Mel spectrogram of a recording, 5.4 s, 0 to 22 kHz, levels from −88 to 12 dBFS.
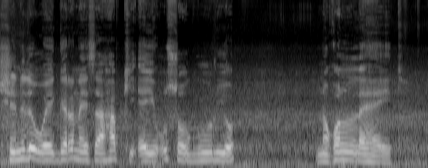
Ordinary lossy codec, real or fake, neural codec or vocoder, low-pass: none; fake; vocoder, 44.1 kHz, 128 mel bands every 256 samples, BigVGAN v2; none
